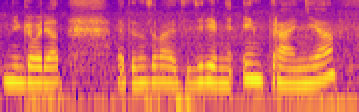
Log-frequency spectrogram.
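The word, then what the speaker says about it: Intragna: Тичино, как мне говорят, это называется деревня Интранья, пишется Интрагна, но читается Интранья, да?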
